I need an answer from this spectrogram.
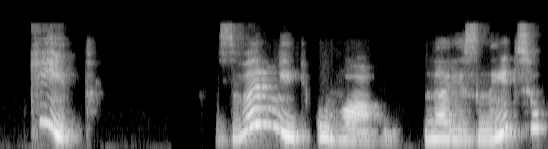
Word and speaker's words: кіт: звук к а слово кіт звук кі у слові кит перший звук к твердий а у слові кіт перший звук к м'який так от діти умовно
